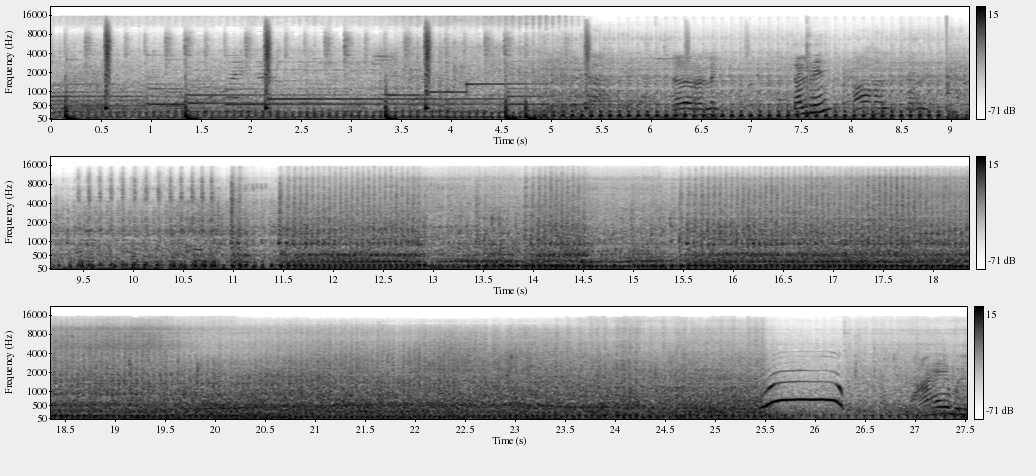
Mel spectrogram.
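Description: Background music with a beat for the first few seconds, then a go-kart engine buzzing steadily as the kart drives, its pitch rising and falling with speed. Near the end a driver lets out a long shout of "woooo".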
